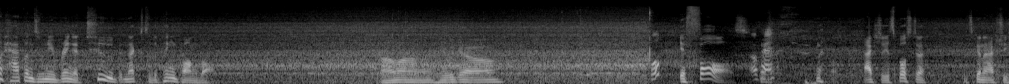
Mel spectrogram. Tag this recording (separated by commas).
Speech, Ping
